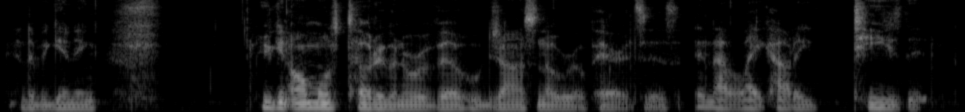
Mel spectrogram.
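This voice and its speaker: Moderate pace and fairly low pitch from a male speaker. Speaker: TV episode reviewer. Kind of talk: casual talk to camera. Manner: monotonous.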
